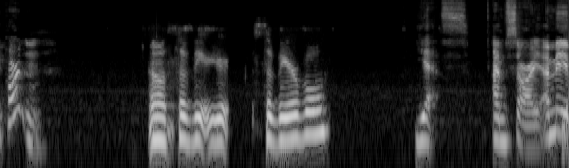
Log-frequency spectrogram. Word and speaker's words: Sevierville: Tennessee good one and I'm gonna go with searville Tennessee which is the home of Dolly Parton oh so the your Sevierville yes I'm sorry I may have mispronounced it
